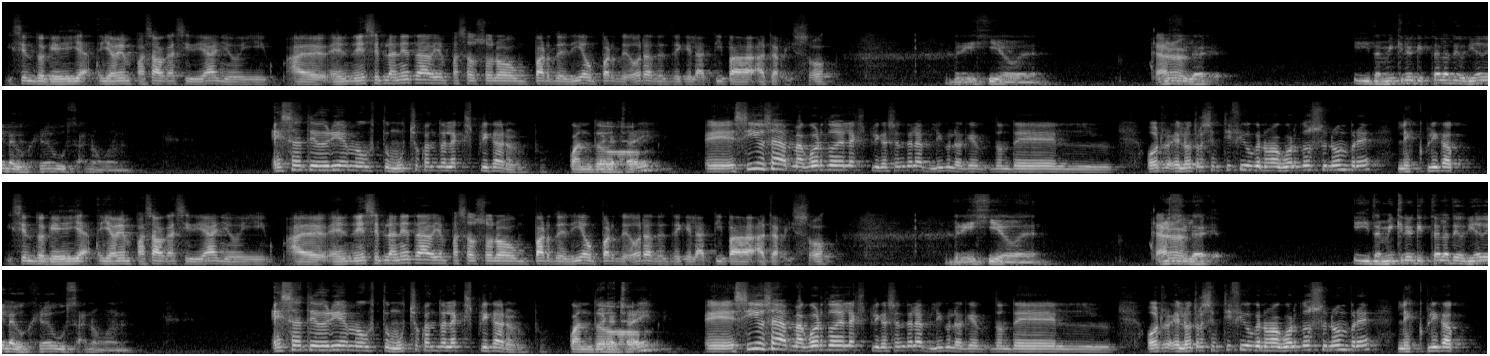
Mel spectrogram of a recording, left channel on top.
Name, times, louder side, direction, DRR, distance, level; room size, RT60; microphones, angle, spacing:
voice 1, 0.1-8.3 8.6-8.8 11.5-11.9 17.6-20.1 20.5-21.2 21.9-29.4, right 2 dB, 15° right, 0.7 m, -22 dB
voice 2, 9.4-10.5 11.6-12.2 13.5-16.1 20.8-21.4, right 2 dB, 75° right, 1.1 m, -24 dB
13.5 x 10.5 x 4.6 m
head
